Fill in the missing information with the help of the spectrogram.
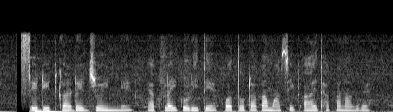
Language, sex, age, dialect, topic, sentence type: Bengali, female, 18-24, Rajbangshi, banking, question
